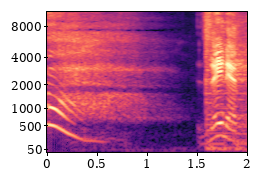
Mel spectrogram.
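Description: A cartoon voice giving a long, breathy sigh that falls steeply in pitch and fades away over about a second.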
